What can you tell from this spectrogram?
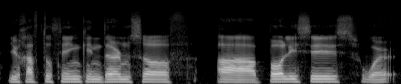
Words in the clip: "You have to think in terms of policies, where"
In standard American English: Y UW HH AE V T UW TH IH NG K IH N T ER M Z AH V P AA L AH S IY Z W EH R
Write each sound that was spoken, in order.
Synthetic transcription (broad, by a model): Y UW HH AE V T UW TH IH NG K IH N T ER M S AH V P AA L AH S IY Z W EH R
